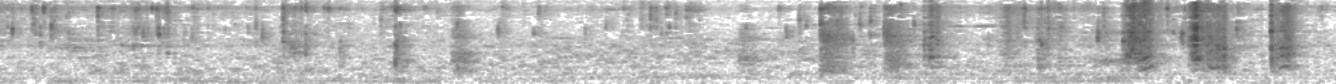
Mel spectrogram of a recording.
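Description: Blended pandan leaf water being strained for a Thai dessert, a faint trickle and splash of pouring liquid with soft handling clatter, growing louder and more splashy toward the end.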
